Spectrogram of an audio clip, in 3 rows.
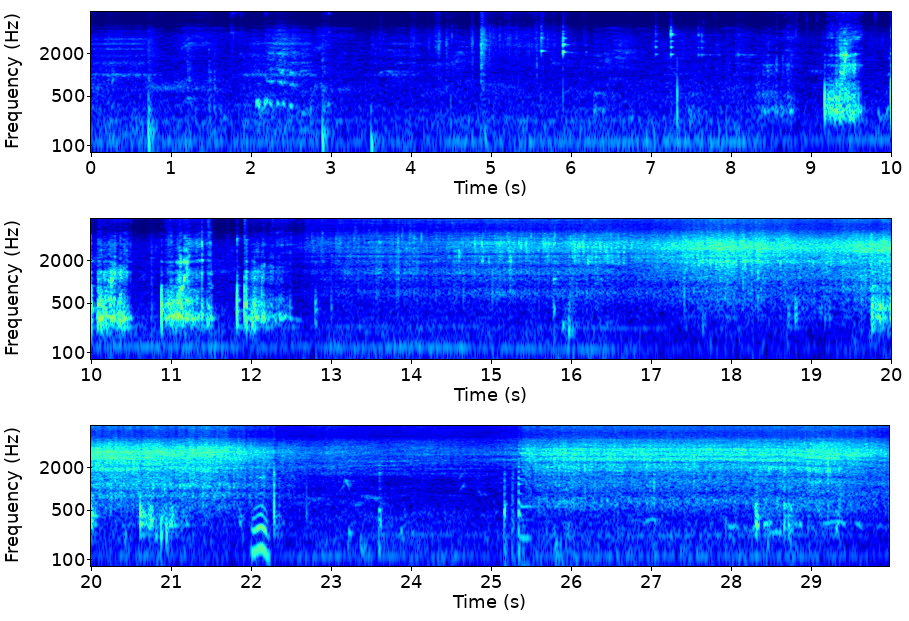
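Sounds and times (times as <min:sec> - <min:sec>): vegetables sizzling in hot oil: 0:12.1 - 0:29.9.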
